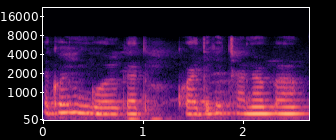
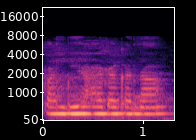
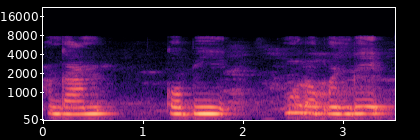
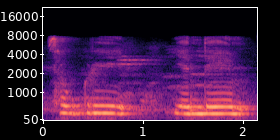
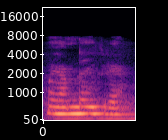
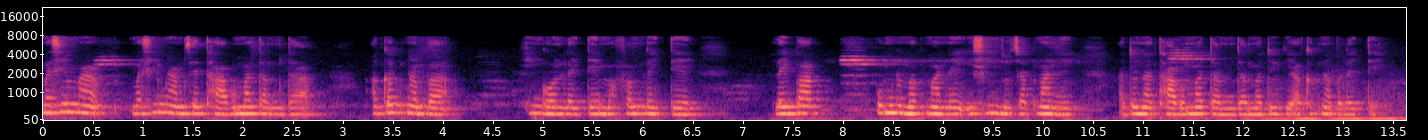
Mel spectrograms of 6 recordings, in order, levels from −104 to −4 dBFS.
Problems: background sounds at intervals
